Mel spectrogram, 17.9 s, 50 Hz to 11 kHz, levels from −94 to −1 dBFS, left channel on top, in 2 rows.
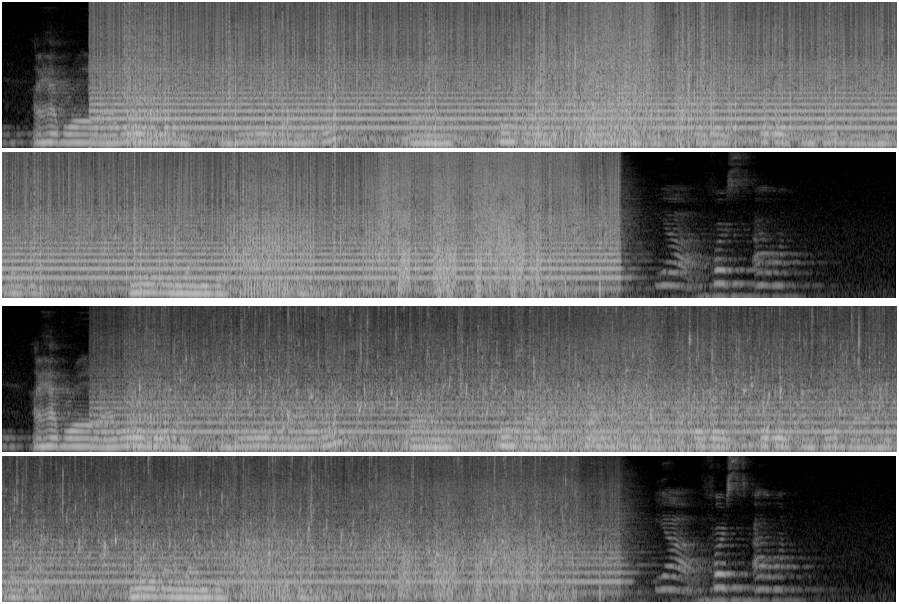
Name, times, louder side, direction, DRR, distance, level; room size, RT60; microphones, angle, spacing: voice 1, 0.3-3.6 4.0-9.4 10.2-11.2 11.7-12.2, right 1 dB, 20° right, 5 dB, 0.6 m, -34 dB
sound 1, 0.9-15.1, left 6 dB, 50° left, 0.4 m, -29 dB
sound 2, 1.3-14.7, right 5 dB, 85° right, 0.6 m, -38 dB
voice 2, 15.5-16.8, right 2 dB, 45° right, 2 dB, 2.4 m, -46 dB
16.5 x 14.0 x 5.8 m, 1.2 s
head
